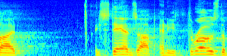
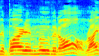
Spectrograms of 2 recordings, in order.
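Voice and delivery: ordinary talk

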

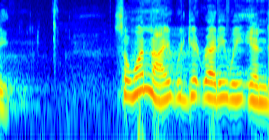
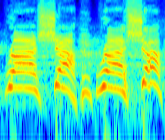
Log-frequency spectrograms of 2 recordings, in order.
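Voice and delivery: put-on child cheering; 7 semitones higher, much slower than usual. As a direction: cheer the name like an excited kid. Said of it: "he starts cheering".

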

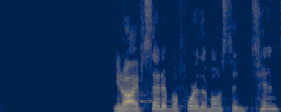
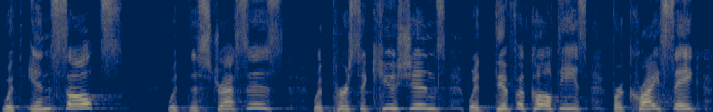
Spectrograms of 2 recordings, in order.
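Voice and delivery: each phrase drawn out slowly and higher; slow, emphatic scripture; 4 semitones higher, slower than usual. Acted. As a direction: lean hard on every item of the list. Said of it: "Now catch this next line".

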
